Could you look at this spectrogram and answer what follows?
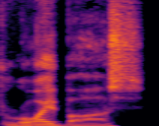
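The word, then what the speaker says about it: rooibos: Royos tea, often pronounced Roy Boss, is a naturally caffeine-free herbal tea that hails from South Africa.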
